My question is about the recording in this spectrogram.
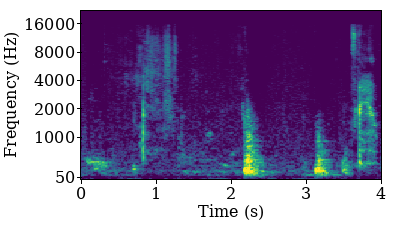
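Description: Quiet room tone in a lecture hall, broken by a few short, faint murmurs from a person: one about two seconds in and two more near the end.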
